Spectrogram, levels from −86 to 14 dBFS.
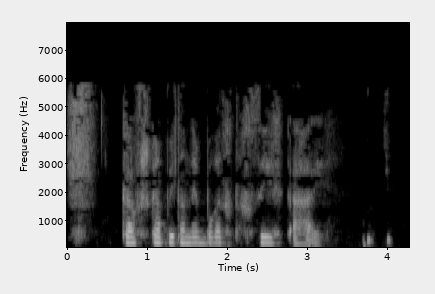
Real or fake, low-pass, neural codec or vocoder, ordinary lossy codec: real; 7.2 kHz; none; MP3, 24 kbps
